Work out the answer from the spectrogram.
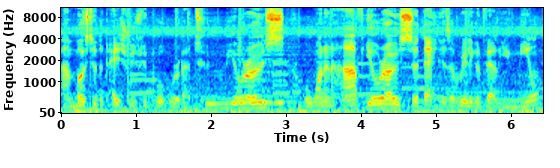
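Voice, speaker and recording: A man's voice: medium pitch, a little fast, music in the background. A man chatting casually to camera as a travel vlogger, upbeat and fond of explaining things.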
